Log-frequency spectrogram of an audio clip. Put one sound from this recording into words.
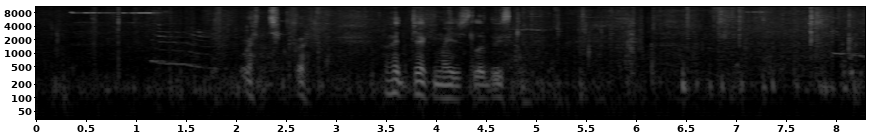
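Puppies whine and yelp.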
